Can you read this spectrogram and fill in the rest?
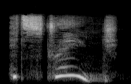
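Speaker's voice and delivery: put-on high, wondering little girl; girlish voice, puzzled; young girl voice. A narrator's reading. Betts voiced by narrator.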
